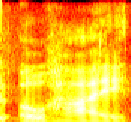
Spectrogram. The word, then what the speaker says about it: Ojai: Last weekend, I went to Ojai. That's spelled O-J-A-I.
